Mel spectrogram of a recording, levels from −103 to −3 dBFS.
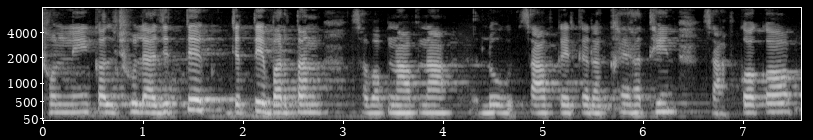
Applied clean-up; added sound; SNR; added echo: none; none; none; none.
